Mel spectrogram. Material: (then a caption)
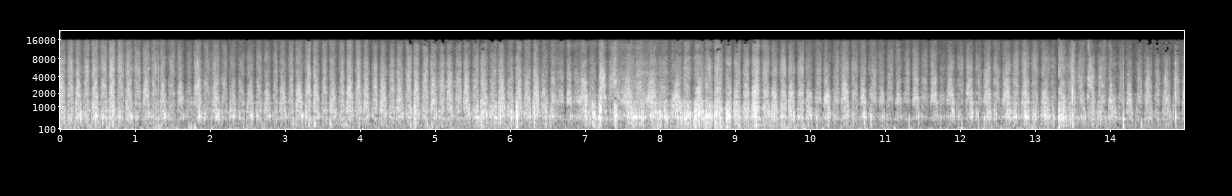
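Plastic. Fingertips and nails rub and scratch across the lid of a closed, round, hand-sized body-butter tub, likely plastic. A steady, dense stream of rapid scratchy strokes carries a gritty midrange rasp with faint bright edges, rising slightly in intensity midway before easing off.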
